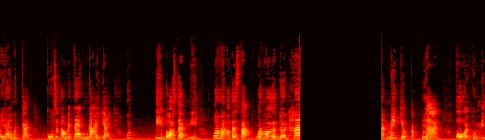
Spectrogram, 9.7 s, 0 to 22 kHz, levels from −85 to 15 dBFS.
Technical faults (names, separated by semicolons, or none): audio dropout to silence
